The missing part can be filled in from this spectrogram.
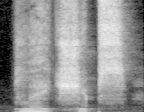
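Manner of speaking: usual speaking voice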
